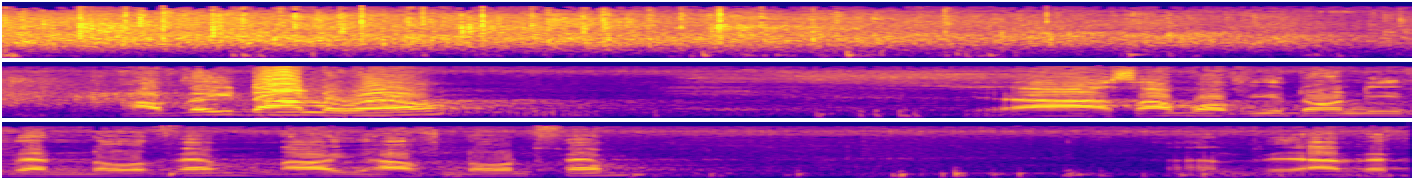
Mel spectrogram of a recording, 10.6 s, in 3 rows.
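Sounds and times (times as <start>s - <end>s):
crowd clapping: 0.0s - 4.4s
speech: 3.9s - 4.8s, 6.0s - 8.8s, 10.2s - 10.5s.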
